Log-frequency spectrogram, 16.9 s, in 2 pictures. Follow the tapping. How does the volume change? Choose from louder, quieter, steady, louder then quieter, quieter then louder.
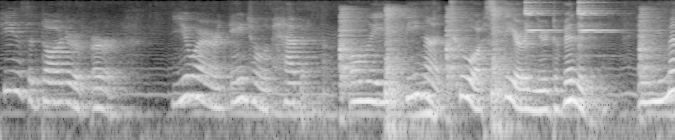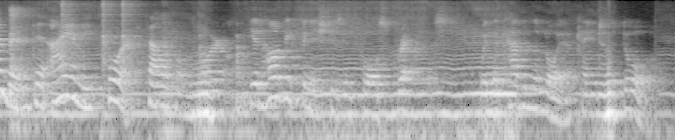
quieter.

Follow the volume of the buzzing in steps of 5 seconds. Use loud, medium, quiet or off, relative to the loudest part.
quiet, medium, loud, loud.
